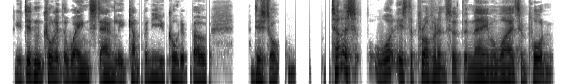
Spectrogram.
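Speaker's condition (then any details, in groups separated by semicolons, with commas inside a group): No condition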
